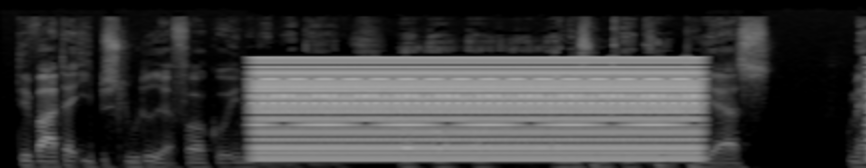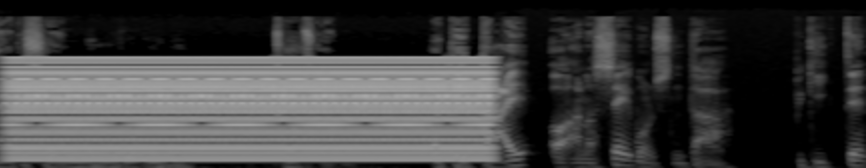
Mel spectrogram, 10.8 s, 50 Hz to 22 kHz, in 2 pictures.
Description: Train horn signal, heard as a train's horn, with speech in Danish. 2 long. On North American railways: brakes released, proceed.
